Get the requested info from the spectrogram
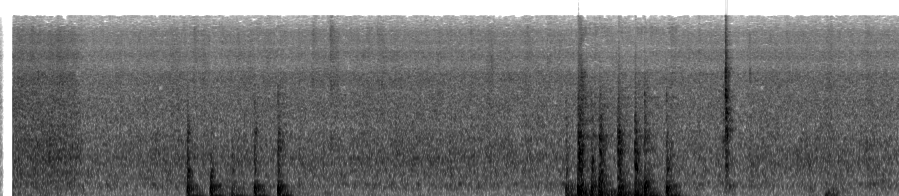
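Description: Several knocks over a steady hiss: three or four about two seconds in, then a quicker cluster about six seconds in, and one sharp click just after.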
